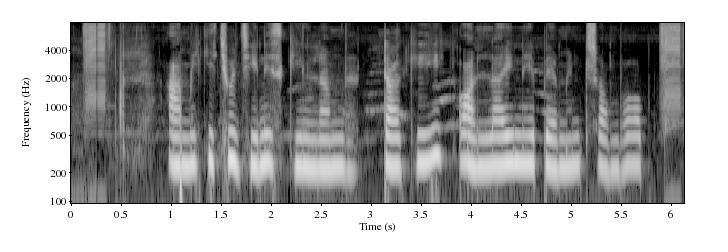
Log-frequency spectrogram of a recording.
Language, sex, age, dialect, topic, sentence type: Bengali, female, 18-24, Northern/Varendri, banking, question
